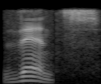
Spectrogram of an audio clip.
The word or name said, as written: thence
